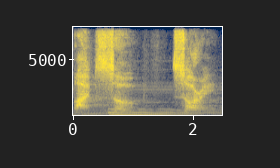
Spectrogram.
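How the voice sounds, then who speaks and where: An actor playing a haunted, wounded detective, narrating a grim horror audio drama with grave intensity. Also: male voice, very slow. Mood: grieving, exhausted. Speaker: narrator and lead character. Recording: loud music bed throughout.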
